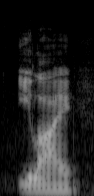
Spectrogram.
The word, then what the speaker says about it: Elie: When I do, you'll find it with my name, just Eli. It's spelled E-L-I-E.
